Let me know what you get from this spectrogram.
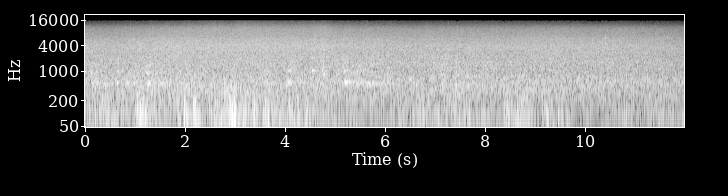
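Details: A steady broadband rush like wind or falling water fills the whole stretch, with faint rustling and no clear animal call.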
